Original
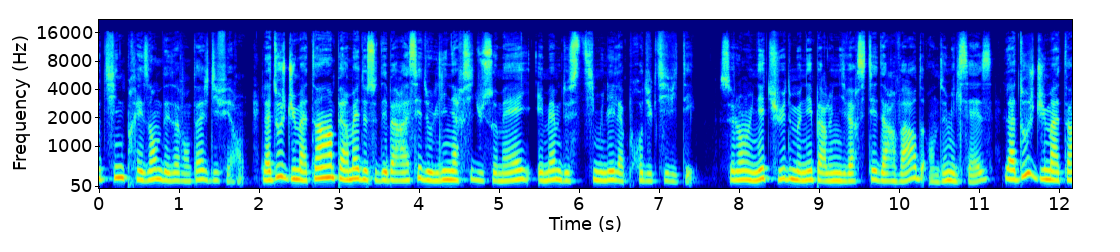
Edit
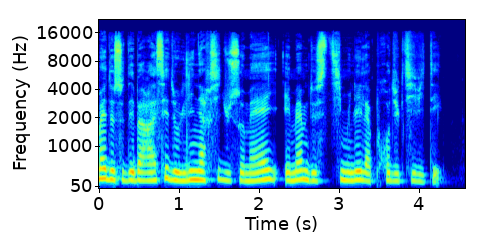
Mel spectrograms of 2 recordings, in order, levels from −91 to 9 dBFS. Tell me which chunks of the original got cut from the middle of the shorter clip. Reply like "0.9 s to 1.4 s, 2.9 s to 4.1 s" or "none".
none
